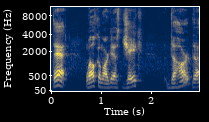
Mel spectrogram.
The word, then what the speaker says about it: DeHart: And with that, welcome our guest, Jake DeHart.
